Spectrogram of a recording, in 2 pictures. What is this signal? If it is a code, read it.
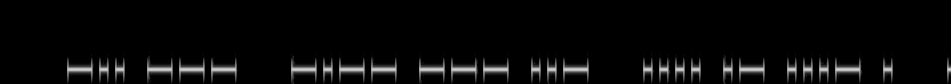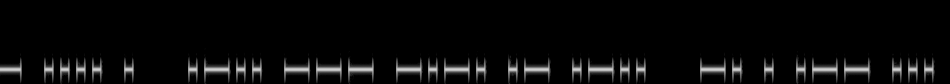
Morse code, heard as a keyed tone, about 15 wpm, 700 Hz. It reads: DO YOU HAVE THE LOCAL NEWS
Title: Sentences from Top 1000 Words - Review Part 3 - 15wpm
